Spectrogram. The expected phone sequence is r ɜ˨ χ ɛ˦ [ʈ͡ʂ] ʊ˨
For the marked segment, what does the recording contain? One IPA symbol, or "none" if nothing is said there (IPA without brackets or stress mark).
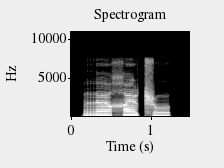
ʈ͡ʂ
